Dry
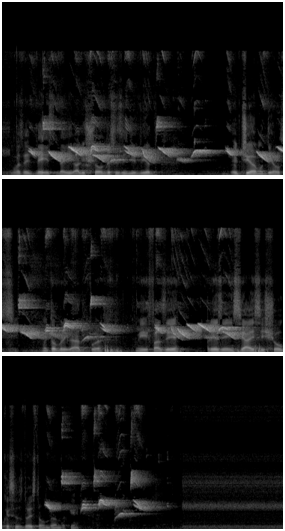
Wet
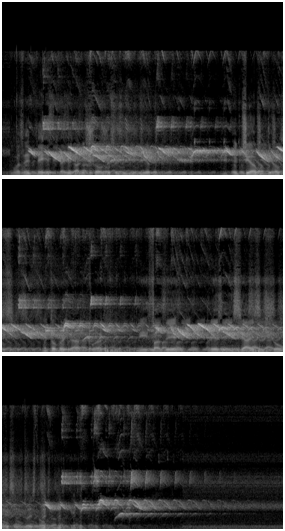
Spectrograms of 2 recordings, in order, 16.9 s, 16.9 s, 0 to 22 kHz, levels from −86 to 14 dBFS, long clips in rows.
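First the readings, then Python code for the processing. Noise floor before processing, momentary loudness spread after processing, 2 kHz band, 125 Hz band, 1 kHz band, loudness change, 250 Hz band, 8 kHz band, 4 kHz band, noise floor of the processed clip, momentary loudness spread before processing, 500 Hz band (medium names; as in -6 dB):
-62 dBFS, 15 LU, +5.0 dB, +6.0 dB, +6.0 dB, +5.0 dB, +6.0 dB, +5.5 dB, +5.0 dB, -55 dBFS, 15 LU, +5.5 dB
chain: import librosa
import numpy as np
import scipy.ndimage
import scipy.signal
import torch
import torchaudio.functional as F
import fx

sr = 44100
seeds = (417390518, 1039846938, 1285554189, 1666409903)

y = fx.echo_alternate(x, sr, ms=147, hz=1500.0, feedback_pct=78, wet_db=-6.5)
y = fx.pre_swell(y, sr, db_per_s=100.0)
y = y * librosa.db_to_amplitude(4.0)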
